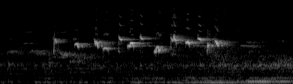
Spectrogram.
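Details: Blue-winged leafbird singing in the morning: a fast, rich warbled phrase of slurred whistles jumping up and down, lasting under two seconds, over quiet low background hum.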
